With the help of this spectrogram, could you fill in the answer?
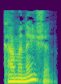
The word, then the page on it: commination: British English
